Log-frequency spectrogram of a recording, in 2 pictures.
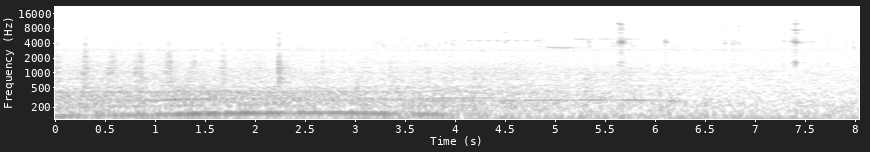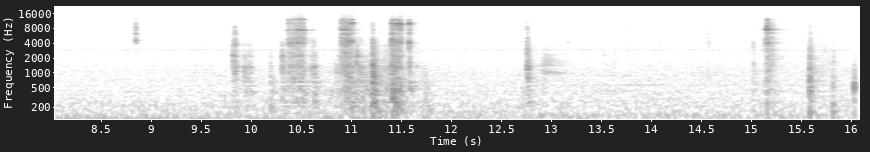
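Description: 3/8-inch drive ratchet wrench with a 14 mm socket tightening the mower's rear wheel bolt: scattered light metal clicks, then a quick run of louder ratchet clicks about ten seconds in, and one more click near the end.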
